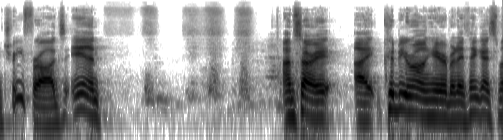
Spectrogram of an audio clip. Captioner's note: sniffing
